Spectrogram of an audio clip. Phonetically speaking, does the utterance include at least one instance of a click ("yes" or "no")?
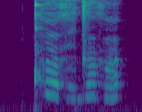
yes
